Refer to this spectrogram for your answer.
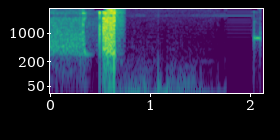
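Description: A company office telephone rings: two short, loud electronic bursts close together, a lull with low rumbling, then a brief clear beep at the end. No one speaks.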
